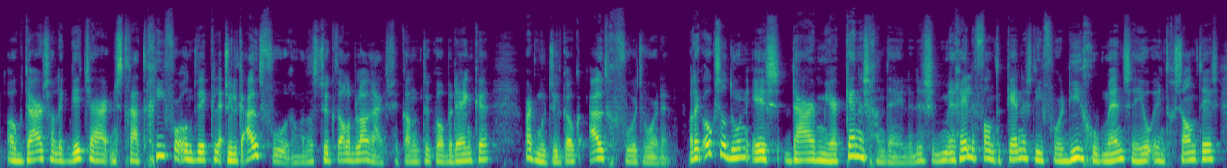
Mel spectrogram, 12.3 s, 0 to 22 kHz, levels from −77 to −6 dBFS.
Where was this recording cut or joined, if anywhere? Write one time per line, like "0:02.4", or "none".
0:06.8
